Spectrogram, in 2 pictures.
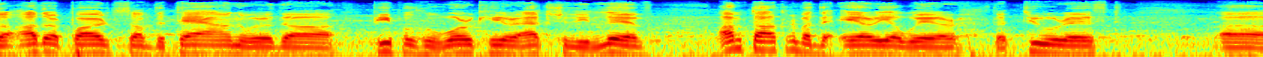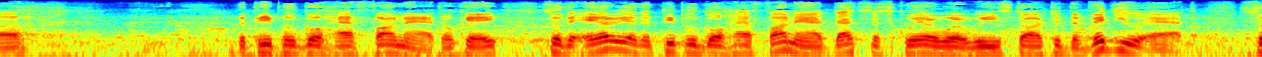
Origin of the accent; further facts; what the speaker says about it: Florida, United States; So, I'm from Florida. We have all this stuff in Florida, so it ain't all that for me.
